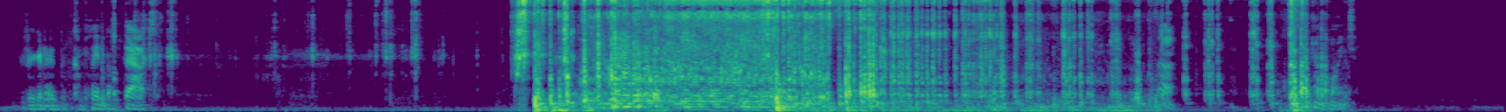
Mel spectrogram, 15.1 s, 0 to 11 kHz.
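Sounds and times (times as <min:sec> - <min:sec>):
spinning tops whirring scrape: 0:05.2 - 0:13.5.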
